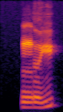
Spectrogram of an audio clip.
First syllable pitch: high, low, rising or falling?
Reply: rising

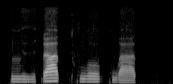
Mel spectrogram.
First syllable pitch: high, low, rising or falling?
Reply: low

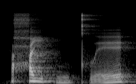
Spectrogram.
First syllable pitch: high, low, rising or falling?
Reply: falling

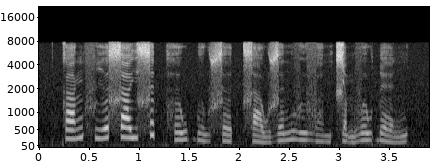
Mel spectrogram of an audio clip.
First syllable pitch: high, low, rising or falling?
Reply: rising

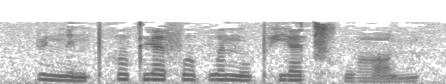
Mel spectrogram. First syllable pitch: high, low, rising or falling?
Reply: falling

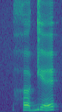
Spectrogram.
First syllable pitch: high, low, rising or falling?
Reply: low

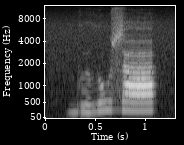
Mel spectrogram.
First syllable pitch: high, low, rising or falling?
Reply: low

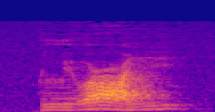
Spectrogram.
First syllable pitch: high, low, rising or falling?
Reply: rising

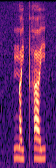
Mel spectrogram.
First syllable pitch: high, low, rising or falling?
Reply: low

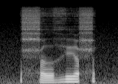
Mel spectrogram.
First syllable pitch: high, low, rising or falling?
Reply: low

